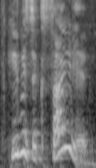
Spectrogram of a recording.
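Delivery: excited. Shown as a demonstration. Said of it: "if you look at chapter two".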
